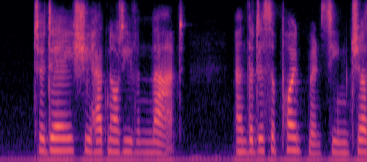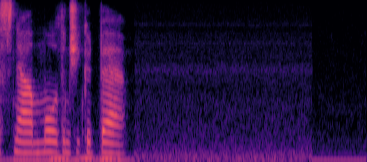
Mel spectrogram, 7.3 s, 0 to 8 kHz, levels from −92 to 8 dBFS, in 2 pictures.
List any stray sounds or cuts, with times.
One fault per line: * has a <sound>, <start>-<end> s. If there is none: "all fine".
all fine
